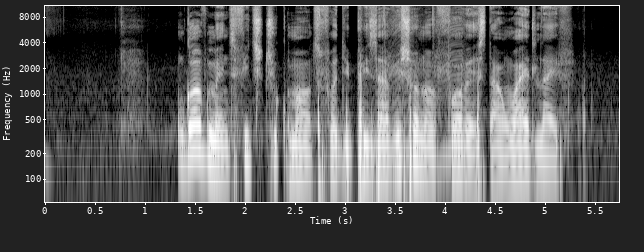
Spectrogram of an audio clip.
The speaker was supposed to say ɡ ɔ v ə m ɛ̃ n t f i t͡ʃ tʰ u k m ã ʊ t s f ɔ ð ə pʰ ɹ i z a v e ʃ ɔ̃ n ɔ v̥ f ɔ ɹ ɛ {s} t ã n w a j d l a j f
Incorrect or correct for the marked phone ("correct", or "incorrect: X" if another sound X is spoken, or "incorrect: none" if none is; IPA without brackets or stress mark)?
correct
